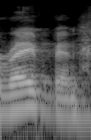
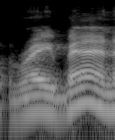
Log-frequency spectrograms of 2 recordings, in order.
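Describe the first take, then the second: First: Ray-Ban as "RAY-bun", weak second vowel; childhood pronunciation. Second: Ray-Ban with a full open "ban", rising; American pronunciation. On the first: Shown as a demonstration. Telling how he learned it growing up, childhood pronunciation. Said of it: "I learned growing up calling". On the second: Retold or imitated. Imitating the cook who noticed the glasses, American pronunciation. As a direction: give Ray-Ban's second syllable a clear "a". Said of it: "my cook was like".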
